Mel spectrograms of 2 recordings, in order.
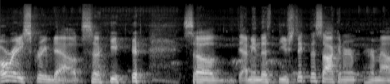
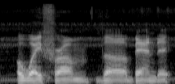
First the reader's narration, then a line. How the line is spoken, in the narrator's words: Kieran whispers to them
